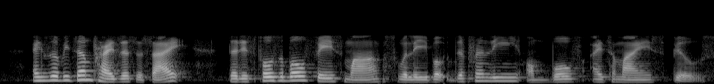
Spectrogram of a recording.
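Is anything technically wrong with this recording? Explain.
Yes, there are three short stalls from late packets, at 3.78–3.84 s, 4.44–4.47 s and 4.63–4.79 s. Each time a packet showed up late, the jitter buffer ran dry and the receiver held the last sound for roughly 30 to 45 ms before carrying on, so you get a brief smeared, buzzy hang with nothing actually lost. All this sits on a narrowband call path with nothing above 4 kHz, which fits G.711 at 64 kbps.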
